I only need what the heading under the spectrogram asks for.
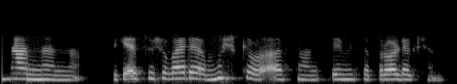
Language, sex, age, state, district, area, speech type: Kashmiri, female, 30-45, Jammu and Kashmir, Budgam, rural, conversation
